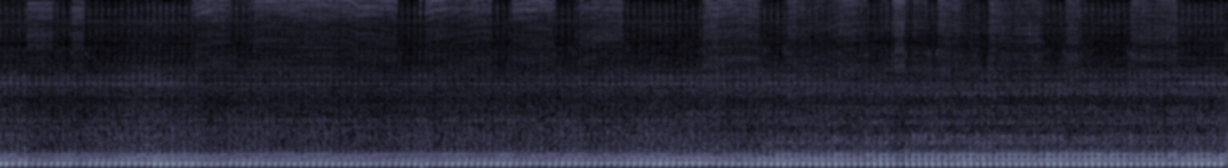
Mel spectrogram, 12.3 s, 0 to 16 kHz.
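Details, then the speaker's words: 2011 Yamaha Raptor 125 with good fuel flow from the petcock, probing the intake boot for air leaks: even single-cylinder idle at about four beats a second, speed unchanged; no leak found. "All right, we're just checking for air leaks around the boot here. So, it'll change in idle if it's sucking in anything. Nothing yet."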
